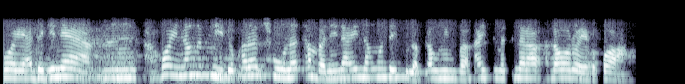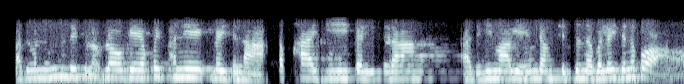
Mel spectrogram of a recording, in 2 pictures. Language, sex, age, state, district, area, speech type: Manipuri, female, 45-60, Manipur, Kakching, rural, conversation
